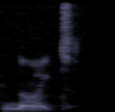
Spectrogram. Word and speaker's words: night: And finally, in Knicht, the ch is lost. Even though the orthography still retains it, it is not pronounced, as in words like night.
